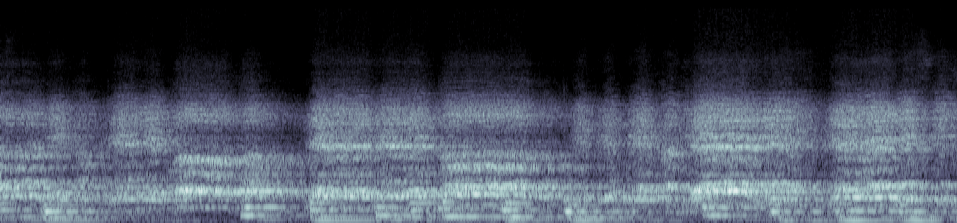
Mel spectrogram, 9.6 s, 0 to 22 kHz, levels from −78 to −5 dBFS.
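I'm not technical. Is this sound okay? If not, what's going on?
No. Throughout the clip there's sample clock jitter: the clock that sets the timing of each sample wobbles by around a microsecond or two, so the sound is captured slightly off time. This adds a faint hiss or grit that rises when the sound gets loud or bright and disappears in quiet moments. That's how it differs from ordinary background hiss, which stays the same level whatever the sound is doing.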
